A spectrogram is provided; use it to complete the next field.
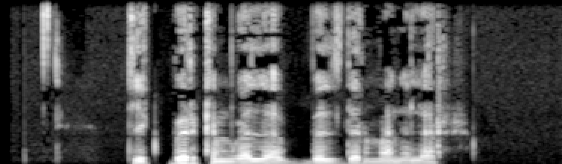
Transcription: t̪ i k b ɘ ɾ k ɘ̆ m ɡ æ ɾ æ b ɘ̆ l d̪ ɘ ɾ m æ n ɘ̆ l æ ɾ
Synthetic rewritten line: t̪ i k b ɘ ɾ k ɘ̆ m ɡ æ l æ b ɘ̆ l d̪ ɘ ɾ m æ n ɘ̆ l æ ɾ

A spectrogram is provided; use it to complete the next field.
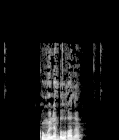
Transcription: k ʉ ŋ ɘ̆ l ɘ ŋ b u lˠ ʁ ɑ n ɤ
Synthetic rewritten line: k ʉ ŋ ɘ̆ l ɘ m b u lˠ ʁ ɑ n ɤ

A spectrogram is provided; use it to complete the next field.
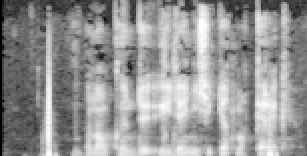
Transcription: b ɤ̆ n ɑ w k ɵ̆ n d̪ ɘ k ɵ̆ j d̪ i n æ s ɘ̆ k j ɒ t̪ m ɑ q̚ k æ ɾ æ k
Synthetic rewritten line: b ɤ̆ n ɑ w k ɵ̆ n d̪ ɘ ʔ ɵ̆ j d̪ æ n i s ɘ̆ k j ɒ t̪ m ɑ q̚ k æ ɾ æ k

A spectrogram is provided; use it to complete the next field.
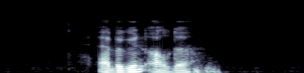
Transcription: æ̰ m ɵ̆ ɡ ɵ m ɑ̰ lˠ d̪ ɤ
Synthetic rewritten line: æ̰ b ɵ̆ ɡ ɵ n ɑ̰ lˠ d̪ ɤ

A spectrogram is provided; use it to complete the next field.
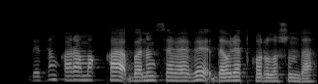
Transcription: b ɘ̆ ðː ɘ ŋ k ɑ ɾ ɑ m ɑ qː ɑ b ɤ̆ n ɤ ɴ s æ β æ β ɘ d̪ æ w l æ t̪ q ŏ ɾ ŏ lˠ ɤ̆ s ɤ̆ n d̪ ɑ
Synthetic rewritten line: b ɘ̆ ðː ɘ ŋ q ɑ ɾ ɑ m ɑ qː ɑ b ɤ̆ n ɤ ɴ s æ β æ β ɘ d̪ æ w l æ t̪ q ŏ ɾ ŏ lˠ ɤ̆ ʃ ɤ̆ n d̪ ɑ

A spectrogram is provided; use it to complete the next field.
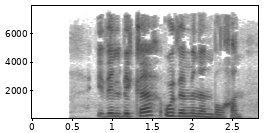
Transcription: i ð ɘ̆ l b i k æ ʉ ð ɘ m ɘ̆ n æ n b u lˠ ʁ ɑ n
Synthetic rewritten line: i ð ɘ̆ l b i k æ ʉ ð ɘ m ɘ̆ n æ n b u lˠ ʁ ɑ n

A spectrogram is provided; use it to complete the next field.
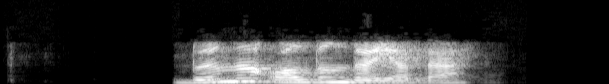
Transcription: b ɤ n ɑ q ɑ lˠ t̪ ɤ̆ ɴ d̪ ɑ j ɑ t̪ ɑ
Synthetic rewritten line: b ɤ n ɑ ʔ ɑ lˠ d̪ ɤ̆ ɴ d̪ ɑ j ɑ t̪ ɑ

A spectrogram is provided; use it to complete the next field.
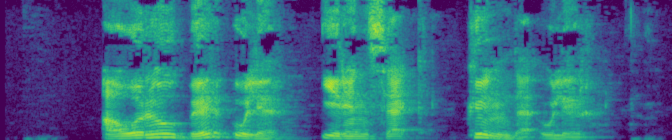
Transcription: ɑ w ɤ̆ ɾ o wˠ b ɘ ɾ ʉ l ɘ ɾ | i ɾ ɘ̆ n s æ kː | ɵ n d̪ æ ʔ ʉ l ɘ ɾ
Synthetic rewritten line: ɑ w ɤ̆ ɾ ɤ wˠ b ɘ ɾ ʉ l ɘ ɾ | i ɾ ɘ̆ n s æ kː | ɵ n d̪ æ ʔ ʉ l ɘ ɾ

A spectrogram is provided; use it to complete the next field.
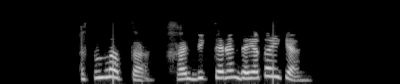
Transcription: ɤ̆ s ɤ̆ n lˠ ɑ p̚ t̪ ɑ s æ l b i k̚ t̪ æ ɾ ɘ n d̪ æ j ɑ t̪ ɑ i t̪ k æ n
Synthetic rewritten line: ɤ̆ s ɤ̆ n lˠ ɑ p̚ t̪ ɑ χ æ l b i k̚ t̪ æ ɾ ɘ n d̪ æ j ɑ t̪ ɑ i k æ n

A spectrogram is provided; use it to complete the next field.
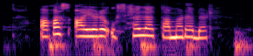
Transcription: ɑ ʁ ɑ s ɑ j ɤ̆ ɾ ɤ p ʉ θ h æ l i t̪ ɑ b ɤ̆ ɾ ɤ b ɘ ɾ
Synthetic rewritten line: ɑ ʁ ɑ s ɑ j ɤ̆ ɾ ɤ ʔ ʉ θ h æ l æ t̪ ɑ m ɤ̆ ɾ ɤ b ɘ ɾ

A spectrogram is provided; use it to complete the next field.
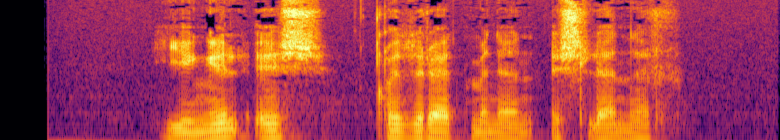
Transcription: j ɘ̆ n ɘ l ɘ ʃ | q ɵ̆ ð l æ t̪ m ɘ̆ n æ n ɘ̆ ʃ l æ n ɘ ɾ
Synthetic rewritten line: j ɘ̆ ŋ ɘ l ɘ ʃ | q ɵ̆ ð ɾ æ t̪ m ɘ̆ n æ n ɘ̆ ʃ l æ n ɘ ɾ

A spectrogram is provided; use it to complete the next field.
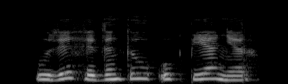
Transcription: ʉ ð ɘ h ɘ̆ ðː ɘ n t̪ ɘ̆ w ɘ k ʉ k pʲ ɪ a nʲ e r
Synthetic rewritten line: ʉ ð ɘ h ɘ̆ ðː ɘ ŋ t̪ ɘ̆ w ɘ k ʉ k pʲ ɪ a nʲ e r

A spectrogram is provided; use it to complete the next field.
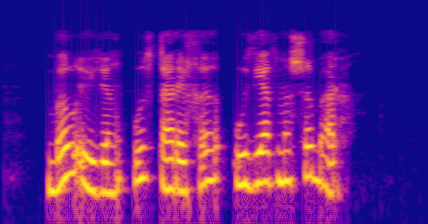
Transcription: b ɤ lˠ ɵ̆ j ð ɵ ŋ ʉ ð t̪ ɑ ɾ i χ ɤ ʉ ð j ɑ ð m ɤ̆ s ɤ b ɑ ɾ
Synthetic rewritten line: b ɤ lˠ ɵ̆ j ð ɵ ŋ ʉ ð t̪ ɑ ɾ i χ ɤ ʉ ð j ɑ ð m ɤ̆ ʃ ɤ b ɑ ɾ

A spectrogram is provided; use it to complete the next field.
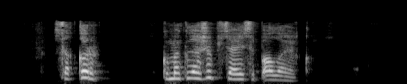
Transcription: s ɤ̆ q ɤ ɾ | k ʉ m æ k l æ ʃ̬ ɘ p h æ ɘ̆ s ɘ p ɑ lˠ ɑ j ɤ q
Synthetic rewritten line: s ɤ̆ q ɤ ɾ | k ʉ m æ k l æ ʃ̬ ɘ p s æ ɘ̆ s ɘ p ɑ lˠ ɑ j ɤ q

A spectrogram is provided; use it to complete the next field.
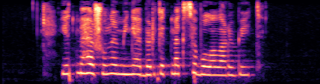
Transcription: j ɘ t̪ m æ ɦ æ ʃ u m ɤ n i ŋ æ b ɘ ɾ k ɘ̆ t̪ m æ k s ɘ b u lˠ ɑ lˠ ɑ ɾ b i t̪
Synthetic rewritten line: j ɘ t̪ m æ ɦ æ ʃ u n ɤ m i ŋ æ b ɘ ɾ k ɘ̆ t̪ m æ k s ɘ b u lˠ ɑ lˠ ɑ ɾ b i t̪

